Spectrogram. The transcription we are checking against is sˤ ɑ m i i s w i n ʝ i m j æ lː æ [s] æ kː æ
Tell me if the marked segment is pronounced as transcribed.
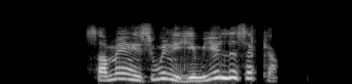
yes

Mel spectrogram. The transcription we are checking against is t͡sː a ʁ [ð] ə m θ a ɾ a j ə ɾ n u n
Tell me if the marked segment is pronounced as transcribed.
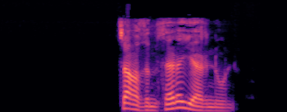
yes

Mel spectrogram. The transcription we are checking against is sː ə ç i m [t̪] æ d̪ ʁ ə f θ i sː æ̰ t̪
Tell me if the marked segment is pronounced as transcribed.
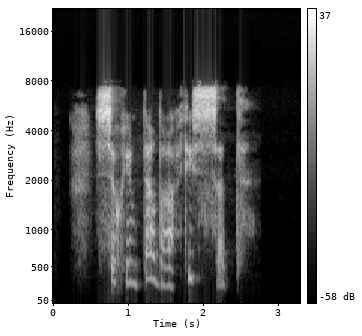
yes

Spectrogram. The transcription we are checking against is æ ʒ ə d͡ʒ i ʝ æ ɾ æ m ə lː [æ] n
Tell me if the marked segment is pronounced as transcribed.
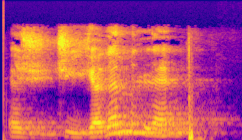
yes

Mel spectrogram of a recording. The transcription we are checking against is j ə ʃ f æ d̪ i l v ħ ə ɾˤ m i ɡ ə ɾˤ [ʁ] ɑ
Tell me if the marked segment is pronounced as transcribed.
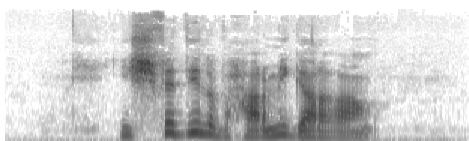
yes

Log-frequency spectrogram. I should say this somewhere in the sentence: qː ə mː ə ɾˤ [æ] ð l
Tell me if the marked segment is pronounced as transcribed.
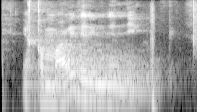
no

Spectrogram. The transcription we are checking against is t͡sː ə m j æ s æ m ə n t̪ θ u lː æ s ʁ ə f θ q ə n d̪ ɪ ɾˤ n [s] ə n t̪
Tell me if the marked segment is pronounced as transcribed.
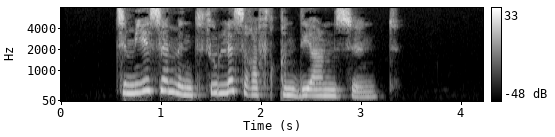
yes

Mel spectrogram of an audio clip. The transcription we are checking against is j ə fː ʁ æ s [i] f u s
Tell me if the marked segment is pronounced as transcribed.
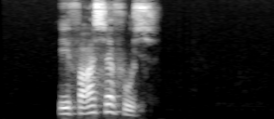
no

